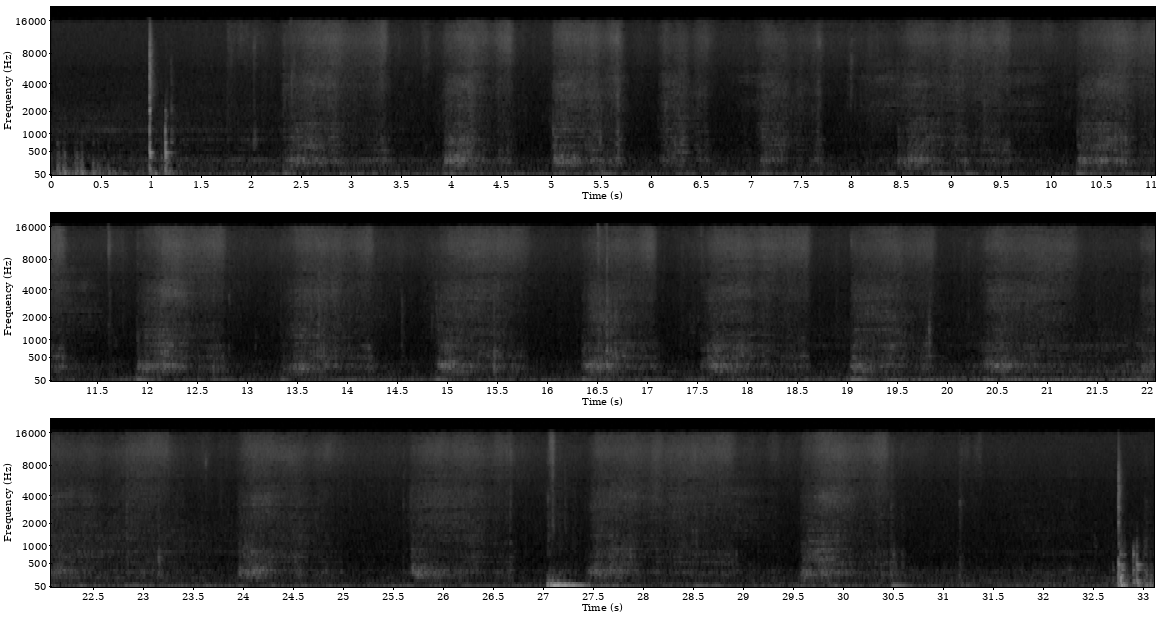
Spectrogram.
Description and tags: Brushing Hair
The sound of a hairbrush running through a woman's hair.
